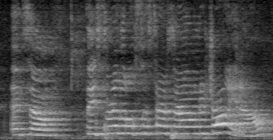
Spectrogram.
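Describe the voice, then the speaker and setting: An extremely high, squeaky put-on character voice with a smug tone, a fairly quick pace and slight echo. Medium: stage play. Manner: smug, testy.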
